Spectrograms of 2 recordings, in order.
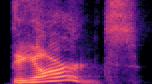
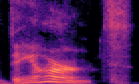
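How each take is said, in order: First: AREN'T high, loud and stretched; louder, higher stress on aren't; insistent repeat. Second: AREN'T with a falling punch; firm stress on aren't; emphatic agreement. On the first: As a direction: wail "aren't" in exasperation. Repeats it more forcefully. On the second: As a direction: state "aren't" firmly. First take, then repeats more forcefully. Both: Real, not acted.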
